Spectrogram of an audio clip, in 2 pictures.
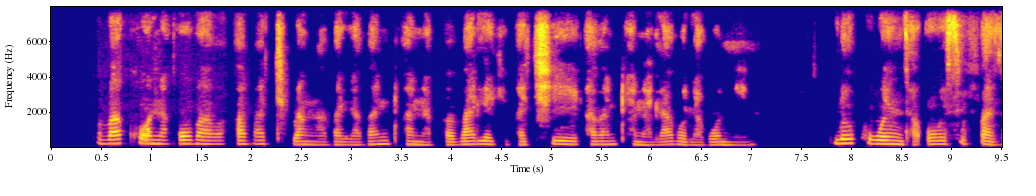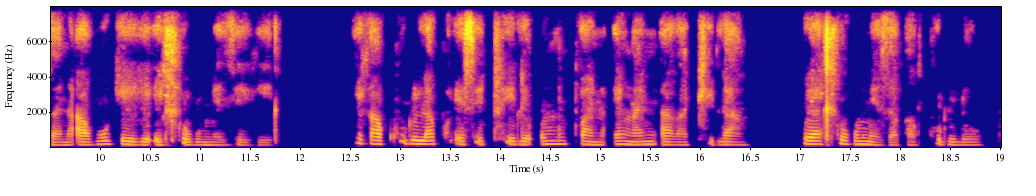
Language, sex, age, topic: North Ndebele, female, 25-35, health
